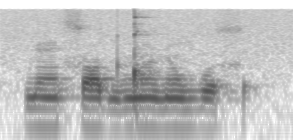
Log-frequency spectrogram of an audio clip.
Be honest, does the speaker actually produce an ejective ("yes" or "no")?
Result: no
